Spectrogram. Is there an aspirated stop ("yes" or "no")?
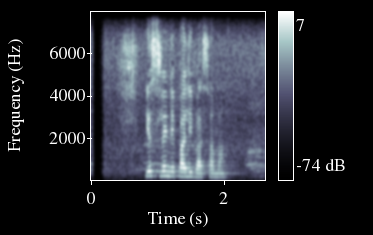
no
